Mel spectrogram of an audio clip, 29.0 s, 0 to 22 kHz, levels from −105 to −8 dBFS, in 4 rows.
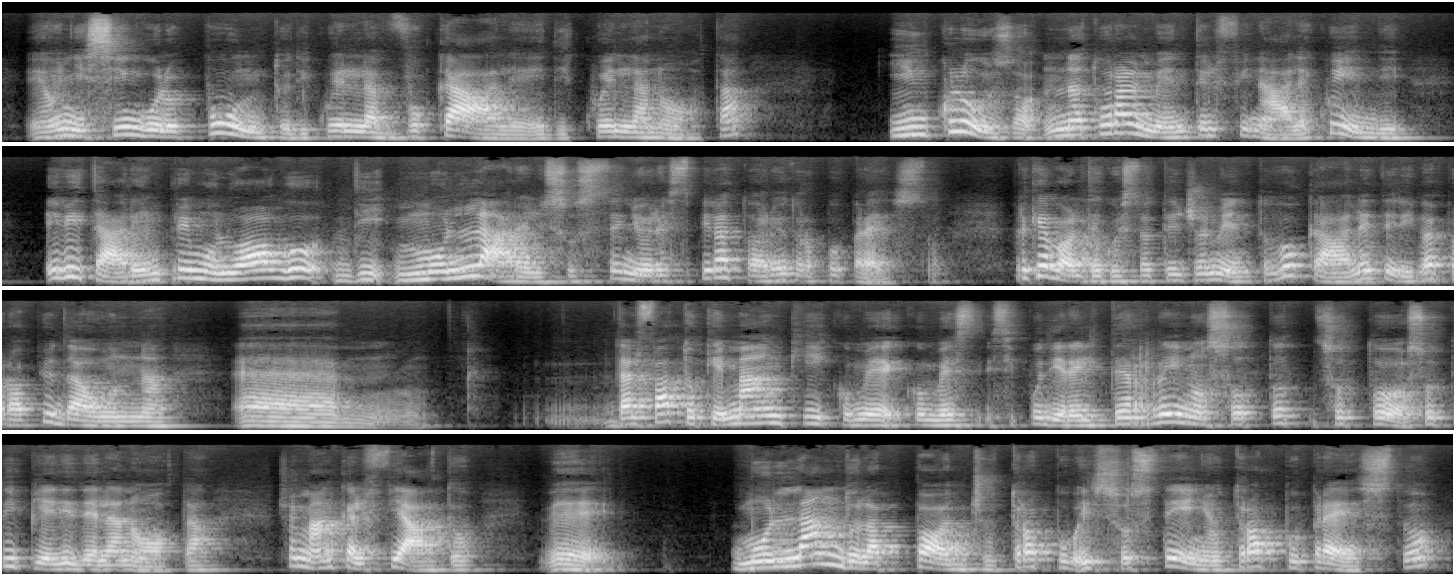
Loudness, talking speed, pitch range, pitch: -22 LUFS, 140 wpm, 130-200 Hz, 155 Hz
